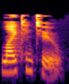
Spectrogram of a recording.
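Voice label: "light into", English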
